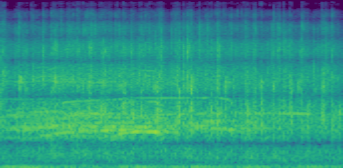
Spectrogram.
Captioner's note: applause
